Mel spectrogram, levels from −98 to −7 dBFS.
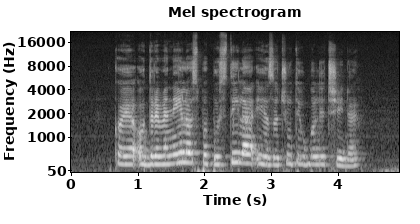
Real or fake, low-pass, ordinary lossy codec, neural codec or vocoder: real; none; none; none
